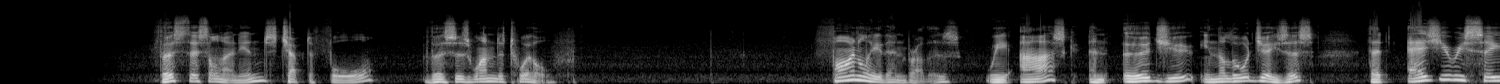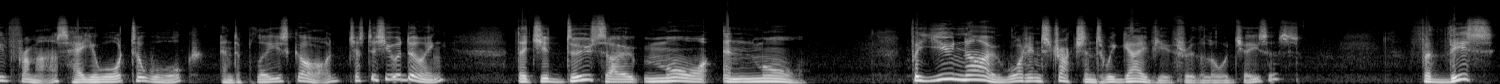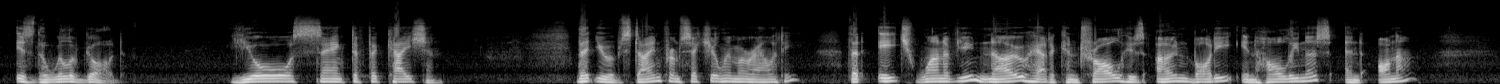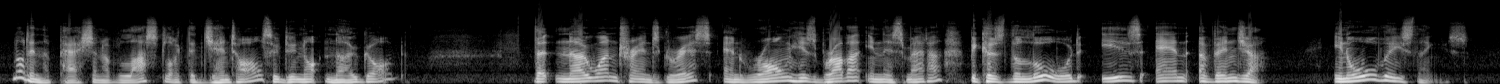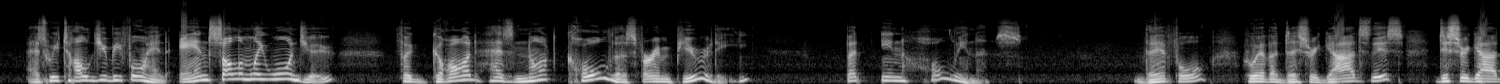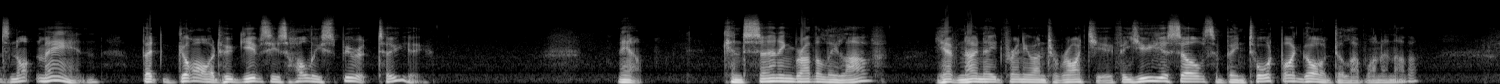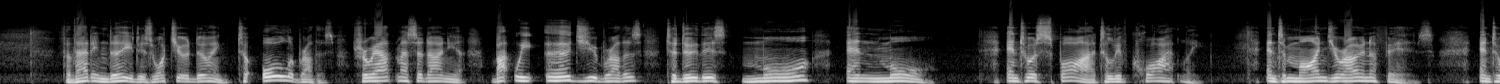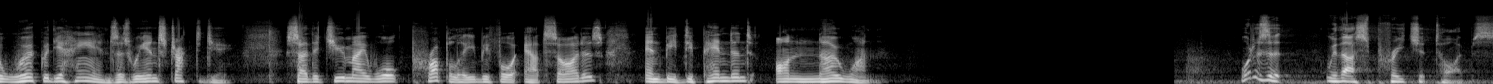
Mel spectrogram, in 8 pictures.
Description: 1 Sermon 2025-02-23 1 Thessalonians 2:17-3:13 39:44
